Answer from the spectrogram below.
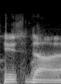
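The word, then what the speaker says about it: Uceta: Usada, that's how you say his name, I forgot.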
